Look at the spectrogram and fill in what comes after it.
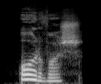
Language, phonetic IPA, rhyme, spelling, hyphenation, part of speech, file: Hungarian, [ˈorvoʃ], -oʃ, orvos, or‧vos, noun, Hu-orvos.ogg
- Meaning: 1. doctor, physician 2. healer, remedy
